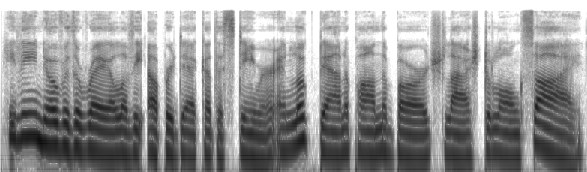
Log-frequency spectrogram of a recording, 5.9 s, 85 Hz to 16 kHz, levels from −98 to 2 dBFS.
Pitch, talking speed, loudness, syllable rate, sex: 160 Hz, 205 wpm, -17 LUFS, 5.2 syllables/s, female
